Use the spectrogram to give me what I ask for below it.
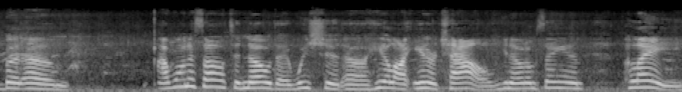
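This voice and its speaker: The tone is relaxed and the pace fairly slow. Noticeable background noise runs underneath. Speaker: motivational vlogger. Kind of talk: unscripted motivational vlog. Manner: halting, stuttering; relaxed, conversational.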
